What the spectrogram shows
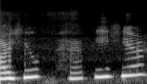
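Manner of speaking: very soft whisper. Asking the goose a question, whispering very softly. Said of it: "I'm just gonna whisper very softly".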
